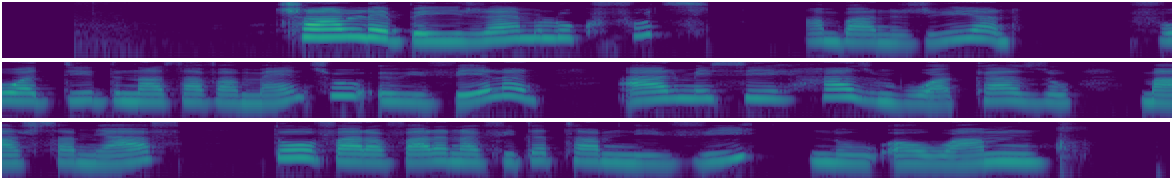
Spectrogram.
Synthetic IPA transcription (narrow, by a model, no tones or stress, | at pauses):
ʈ͡ʂanlebeiɾajmiluku̥fut͡si̥ | ambanirianə̥ | v̥uad̪id̪inazavamajnt͡suʔewivelani̥ | aɾimisihazumbuakazu | maɾu̥samiafə̥ | t̪ovaɾavaɾanəvit̪at̪aminivi | nuawamini̥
